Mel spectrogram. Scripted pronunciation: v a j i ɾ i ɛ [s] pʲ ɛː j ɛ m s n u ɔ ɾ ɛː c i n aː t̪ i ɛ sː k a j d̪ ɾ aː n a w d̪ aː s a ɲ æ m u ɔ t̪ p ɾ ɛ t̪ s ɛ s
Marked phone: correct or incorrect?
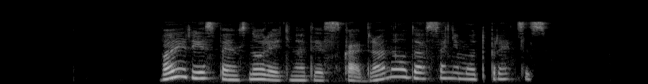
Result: correct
